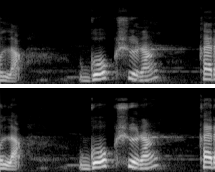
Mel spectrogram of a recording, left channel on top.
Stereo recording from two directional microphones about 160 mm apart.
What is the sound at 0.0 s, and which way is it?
A woman's voice, 20° right (ahead or behind).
